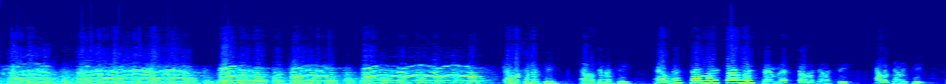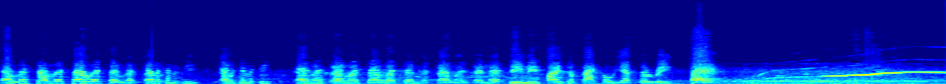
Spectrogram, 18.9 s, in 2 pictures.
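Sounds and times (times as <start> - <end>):
police car siren wailing: 1.0 - 4.9, 16.4 - 18.9
people talking: 5.0 - 16.6.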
